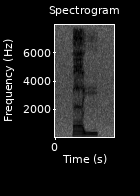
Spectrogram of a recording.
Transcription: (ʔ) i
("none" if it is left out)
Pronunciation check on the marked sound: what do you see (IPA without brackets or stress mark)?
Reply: ʕ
